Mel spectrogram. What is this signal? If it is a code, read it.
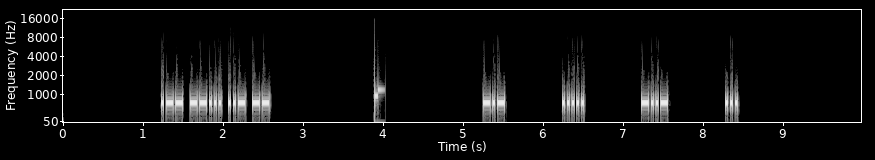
Morse code, heard as a keyed tone, about 40 wpm, spaced as for 17 wpm, 700 Hz. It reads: W7UM K5XS
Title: USA Call Signs - 4 Characters - 8x Character Spacing - 40wpm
